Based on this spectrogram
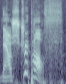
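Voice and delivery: slow, commanding exercise-tape voice; mock fitness instructor voice. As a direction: deliver it like a workout tape.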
